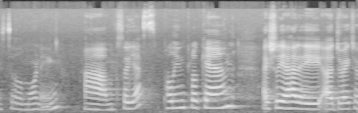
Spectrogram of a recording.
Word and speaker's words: Ploquin: to pronounce my name it's pauline plokan like yes she can get it don't look at the way it's spelled right so um today i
